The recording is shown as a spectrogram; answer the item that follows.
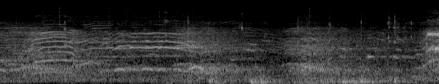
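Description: Volleyball rally sounds over arena crowd noise: two drawn-out high-pitched sounds in the first half, then a few dull thuds.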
